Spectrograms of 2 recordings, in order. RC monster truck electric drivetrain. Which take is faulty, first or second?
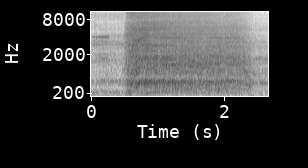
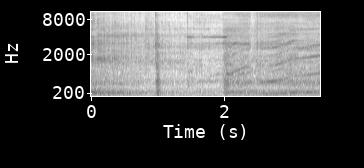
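first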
